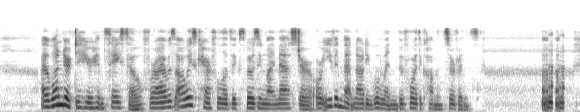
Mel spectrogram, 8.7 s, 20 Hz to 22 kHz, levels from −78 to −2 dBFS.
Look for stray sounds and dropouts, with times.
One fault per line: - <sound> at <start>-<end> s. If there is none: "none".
- laugh at 8.1-8.5 s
